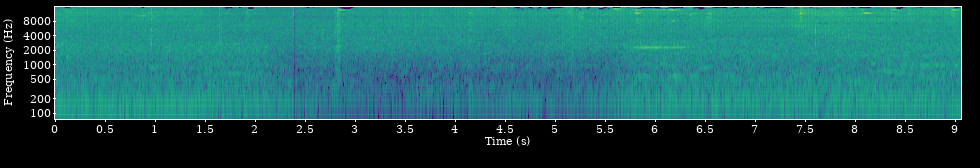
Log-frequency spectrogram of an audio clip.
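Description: City street traffic: motor vehicles passing with a steady low engine hum. It dies down for a few seconds in the middle and then rises again.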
